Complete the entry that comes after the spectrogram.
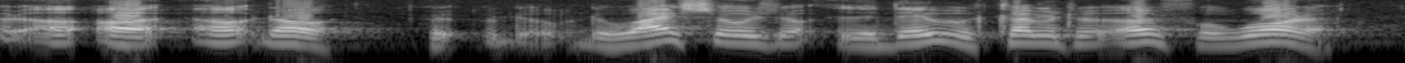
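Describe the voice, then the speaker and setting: Speaking at a fairly slow pace, a man with a high pitch and an American accent shows ordinary pitch variation. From Houston, Texas. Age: 90s. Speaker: WWII veteran. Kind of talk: oral history interview answer. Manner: hesitant, repeats words.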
